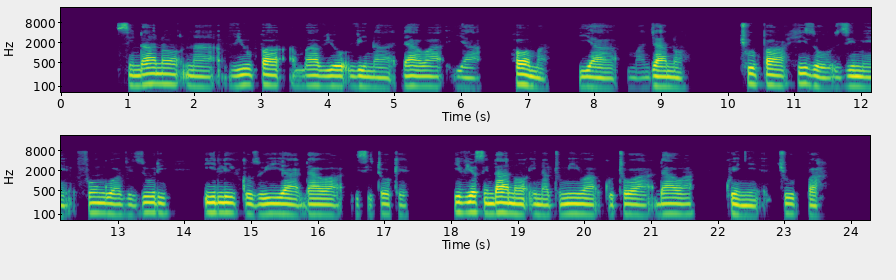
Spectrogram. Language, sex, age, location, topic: Swahili, male, 18-24, Nakuru, health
